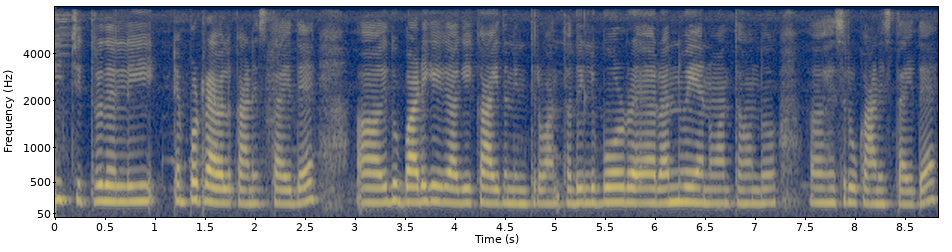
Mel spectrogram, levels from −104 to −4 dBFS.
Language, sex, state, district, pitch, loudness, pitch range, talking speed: Kannada, female, Karnataka, Mysore, 210 Hz, -31 LUFS, 200-225 Hz, 130 wpm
